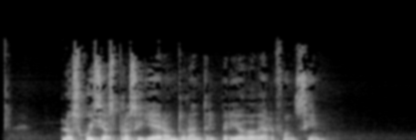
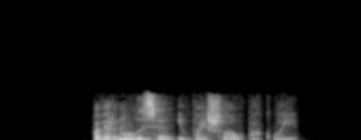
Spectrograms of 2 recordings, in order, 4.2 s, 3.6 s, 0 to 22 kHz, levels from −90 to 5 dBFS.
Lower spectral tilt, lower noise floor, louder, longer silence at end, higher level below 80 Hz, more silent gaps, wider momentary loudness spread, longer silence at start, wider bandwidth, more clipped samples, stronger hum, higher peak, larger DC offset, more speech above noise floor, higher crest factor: first, -4.5 dB/octave vs -3 dB/octave; second, -69 dBFS vs -89 dBFS; about the same, -18 LUFS vs -20 LUFS; first, 0.9 s vs 0.65 s; first, -58 dBFS vs -64 dBFS; neither; second, 10 LU vs 19 LU; second, 0.6 s vs 0.95 s; first, 15.5 kHz vs 8 kHz; neither; neither; about the same, -2 dBFS vs -4 dBFS; neither; second, 51 dB vs 68 dB; about the same, 18 dB vs 20 dB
